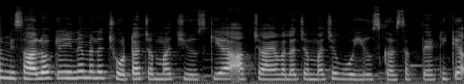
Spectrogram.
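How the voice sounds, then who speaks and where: A woman giving a chatty, step-by-step cooking voice-over, leaning on filler phrases as she explains each step. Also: sits high. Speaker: cooking vlogger.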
